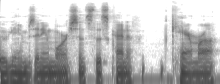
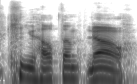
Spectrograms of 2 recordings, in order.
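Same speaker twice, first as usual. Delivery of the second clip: louder, punchy question and answer; loud mock exchange; 5 semitones higher, 9 dB louder than usual. Player voicing the creature's refusal, loudly. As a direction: bark the answer no. Reading dialogue choice aloud.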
